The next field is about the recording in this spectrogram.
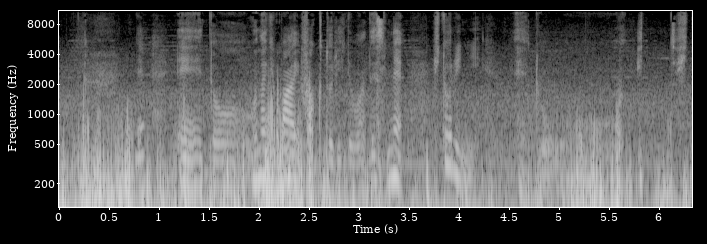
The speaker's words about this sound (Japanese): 今ちょっと施設の外に出てきたのでう風の音が入ってるかもしれませんけど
